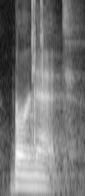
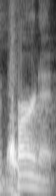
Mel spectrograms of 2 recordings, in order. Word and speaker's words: Burnet: Shack another one is Bernett it's not Bernett it's Burnet think burn it D it and you'll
